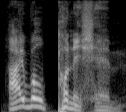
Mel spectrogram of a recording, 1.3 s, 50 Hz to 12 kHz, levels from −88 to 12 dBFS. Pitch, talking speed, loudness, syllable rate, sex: 150 Hz, 190 wpm, -18 LUFS, 4.9 syllables/s, male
